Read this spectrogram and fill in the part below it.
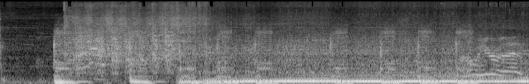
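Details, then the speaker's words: Nissan R32 Skyline GTR, first start after a blown engine was replaced with another engine in 48 hours. A brief crank catches cleanly into a steady, even idle under music: normal start-up and idle. "All right, the time has come. After a long 48 hours, the GTR is back. Starts up, purrs like a kitten."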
